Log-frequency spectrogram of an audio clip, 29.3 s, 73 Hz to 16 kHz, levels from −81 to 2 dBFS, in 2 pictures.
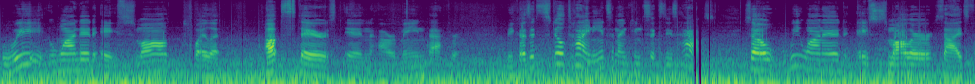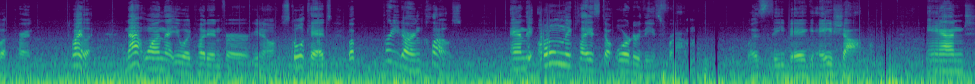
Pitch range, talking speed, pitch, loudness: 90-120 Hz, 115 wpm, 100 Hz, -23 LUFS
